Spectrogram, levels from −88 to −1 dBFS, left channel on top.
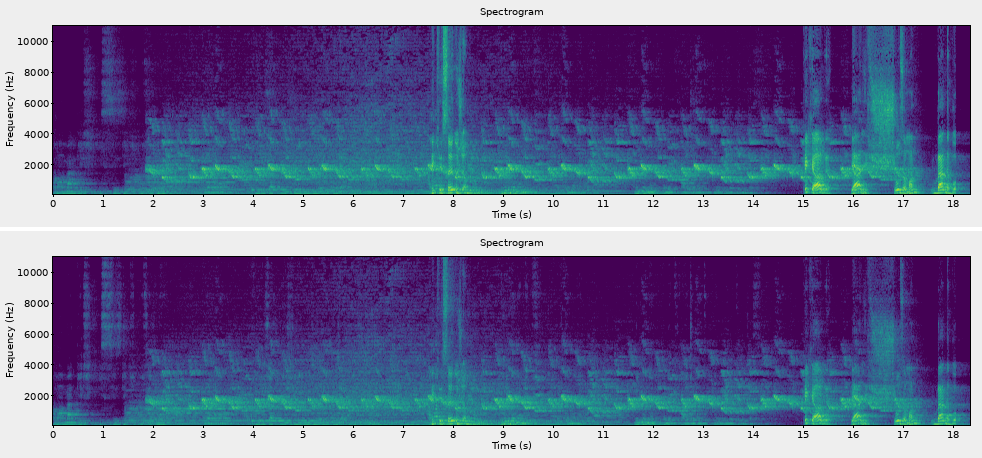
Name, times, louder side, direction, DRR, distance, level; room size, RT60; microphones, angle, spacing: voice 1, 0.0-2.3 3.0-3.6 3.9-6.5 7.5-8.6 8.9-9.8 10.0-10.7 11.6-14.0, equal, 30° right, 4.2 m, -37 dB
sound 1, 1.4-11.5, right 1 dB, 90° right, 3.5 m, -41 dB
sound 2, 1.8-17.4, left 2 dB, 10° left, 1.1 m, -32 dB
voice 2, 7.6-8.3 15.0-15.6 16.0-18.1, left 5 dB, 35° left, 0.6 m, -22 dB
25.5 x 25.0 x 5.9 m
head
